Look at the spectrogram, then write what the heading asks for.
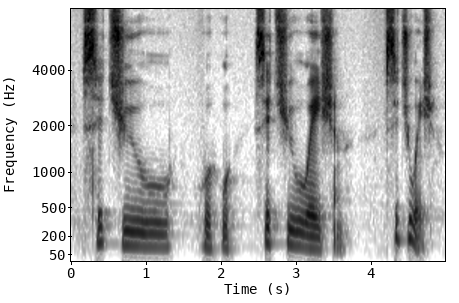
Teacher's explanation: we need to link the U with the a so we have an extra sound it's like a ww sound like a w to link these two vowels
